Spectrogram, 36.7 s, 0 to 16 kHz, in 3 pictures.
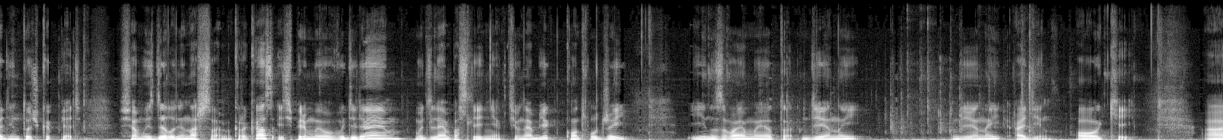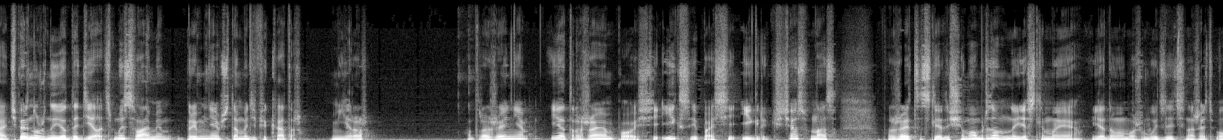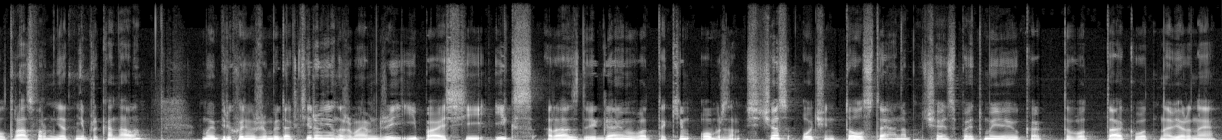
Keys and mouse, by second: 0.0-0.5 typing, 0.8 KP_Enter, 1.7-2.2 drag, 2.7 click, 4.3-5.0 shift+drag, 6.0 ctrl+j, 7.3-9.0 drag, 10.0 click, 11.4-11.8 drag, 13.7 click, 14.4-17.0 drag, 23.2 ctrl+a, 24.6-26.2 drag, 26.2 Tab, 27.5 g, 27.7 y, 29.3 x.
